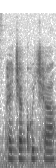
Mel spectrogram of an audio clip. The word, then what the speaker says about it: pecha kucha: it's called pecha kucha pichaca pecha kucha i don't know how people pronounce it but my teacher said it is pecha kucha so is that it's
